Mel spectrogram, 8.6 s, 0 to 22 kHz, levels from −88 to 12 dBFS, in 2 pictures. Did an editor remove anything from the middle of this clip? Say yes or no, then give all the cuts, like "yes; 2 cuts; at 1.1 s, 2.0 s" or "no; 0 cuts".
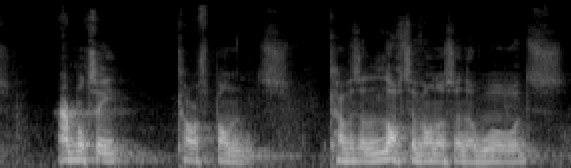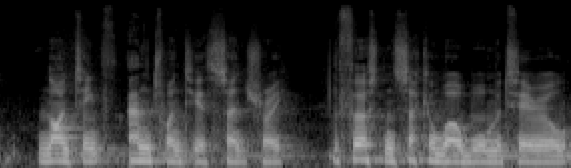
no; 0 cuts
